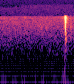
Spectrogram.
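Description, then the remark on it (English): A quiet steady hum, then near the end two sharp mouse clicks in quick succession as a link next to a date is clicked, with no talking. “So then we have another date with a link next to it, which I'm clicking on.”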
